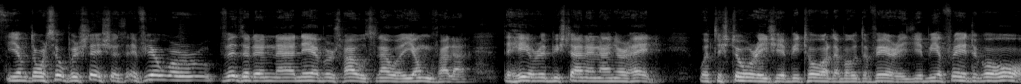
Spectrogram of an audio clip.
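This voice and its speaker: A man with a western Irish accent speaks at a fairly quick pace and a fairly high pitch, with ordinary pitch variation. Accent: rural west of Ireland. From Boyle, County Roscommon, Ireland. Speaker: storyteller. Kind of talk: interview answer. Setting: kitchen chat over tea.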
